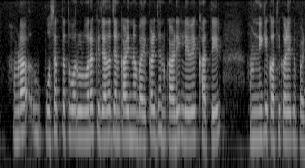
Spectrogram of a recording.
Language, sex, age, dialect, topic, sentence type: Magahi, female, 25-30, Western, agriculture, question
